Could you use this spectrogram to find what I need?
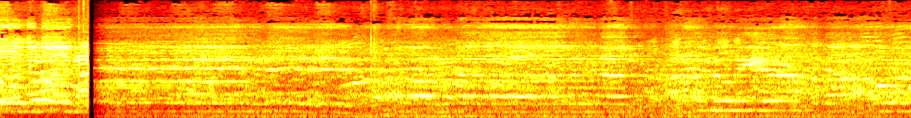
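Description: A large crowd cheers and chants loudly outdoors.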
